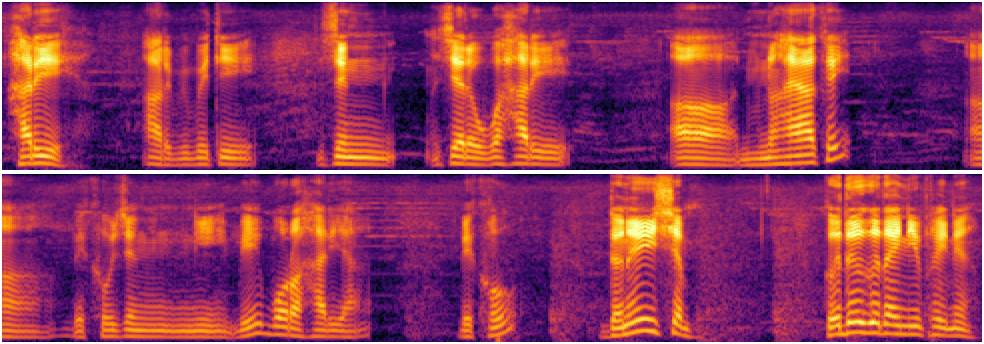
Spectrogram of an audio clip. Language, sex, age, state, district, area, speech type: Bodo, male, 45-60, Assam, Udalguri, rural, spontaneous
